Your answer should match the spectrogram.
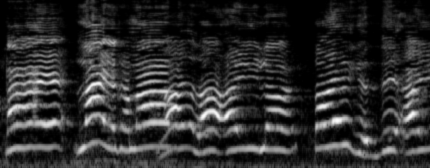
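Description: A young boy's high voice chanting in a sing-song way, the pitch gliding up and down through long drawn-out phrases, with a short break about three seconds in.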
